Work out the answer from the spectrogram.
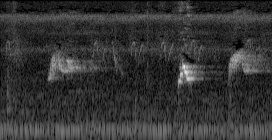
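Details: Red-whiskered bulbul from Ubon, Thailand: three soft, separate whistled notes, each sliding downward, over a quiet background hum.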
